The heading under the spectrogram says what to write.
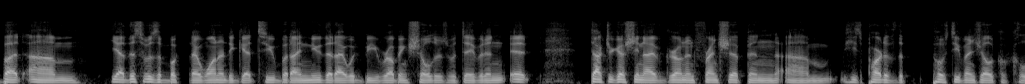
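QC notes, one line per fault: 1.78–1.91 s, burst of packet loss: right after "yeah this was a", the last sound stretches into a held, fading buzz for about 110 ms, then goes silent before "I wanted to get" resumes with about 120 ms of speech missing. The receiver repeated and faded the final audio to cover packets that were lost or arrived too late.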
